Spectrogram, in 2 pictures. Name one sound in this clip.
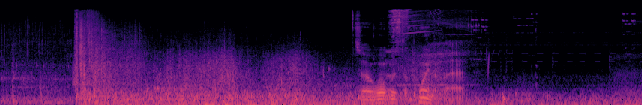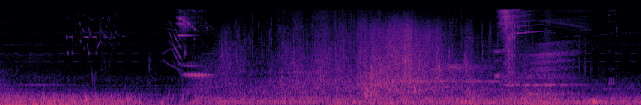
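Water rushes and splashes loudly.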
